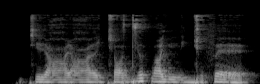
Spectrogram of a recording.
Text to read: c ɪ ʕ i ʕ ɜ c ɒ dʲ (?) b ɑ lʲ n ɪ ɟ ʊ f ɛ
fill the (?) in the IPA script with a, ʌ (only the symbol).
ʌ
